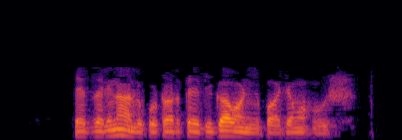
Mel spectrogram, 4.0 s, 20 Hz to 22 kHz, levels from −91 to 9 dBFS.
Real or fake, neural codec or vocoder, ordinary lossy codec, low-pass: real; none; MP3, 16 kbps; 3.6 kHz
